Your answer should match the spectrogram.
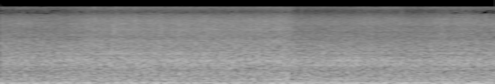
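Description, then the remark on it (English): A steady, low rumble of road traffic fills the scene, a continuous wash of engine and tyre noise with no distinct individual pass-bys and no one speaking. “I didn't know you were doing right when the cars were coming.”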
